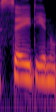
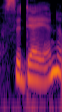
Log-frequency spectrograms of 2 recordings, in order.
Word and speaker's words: Sadean: It's crucial to understand that Angela Carter was actively engaging with his ideas in her essay uh The Sadean Woman or Sadean as some people pronounce it.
